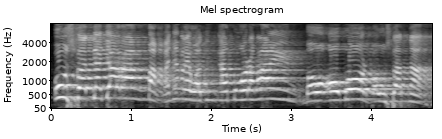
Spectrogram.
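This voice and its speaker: A man's voice: very high voice, steady tone, brisk, pushed and bright. A middle-aged man with a Betawi Jakarta accent gives a humorous sermon, joking with the congregation and chanting Arabic verses. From Jakarta, Indonesia. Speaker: preacher. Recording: very echoey hall with long reverb.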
